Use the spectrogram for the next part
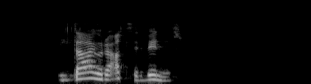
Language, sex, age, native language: Icelandic, female, 30-39, Icelandic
